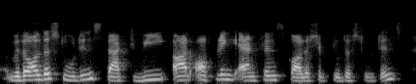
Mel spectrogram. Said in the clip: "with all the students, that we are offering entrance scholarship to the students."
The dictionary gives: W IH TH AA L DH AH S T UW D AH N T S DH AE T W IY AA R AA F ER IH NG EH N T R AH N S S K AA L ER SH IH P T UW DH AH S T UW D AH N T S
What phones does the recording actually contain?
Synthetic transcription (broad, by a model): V IH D AA L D AH S T UW D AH N T S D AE T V IY AA R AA F ER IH NG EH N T L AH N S S K AA L ER SH IH P T UW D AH S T UW D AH N T S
